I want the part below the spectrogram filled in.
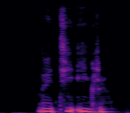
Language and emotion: Russian, neutral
